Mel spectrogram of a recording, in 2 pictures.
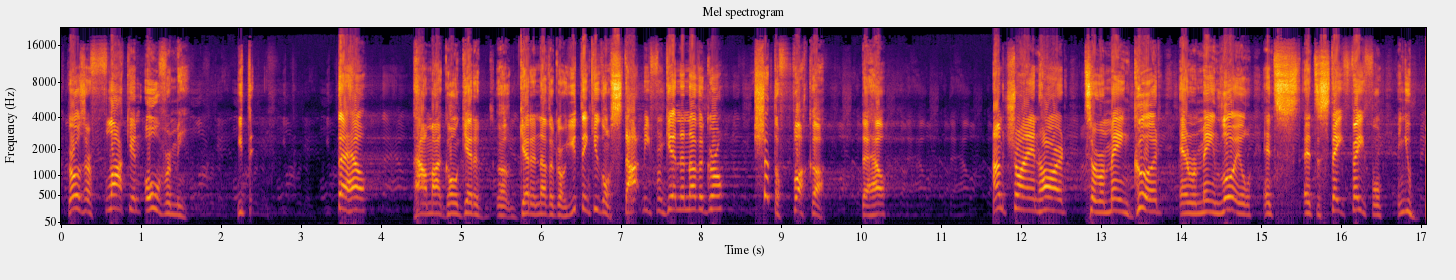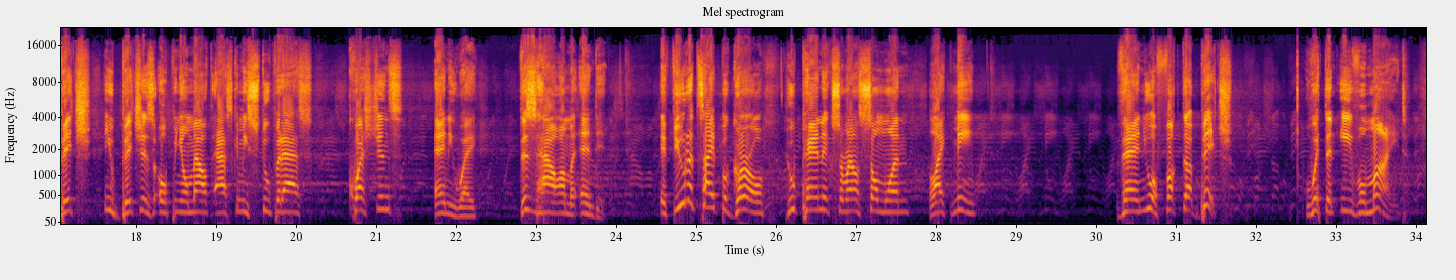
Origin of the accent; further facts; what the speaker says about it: United States; especially those ones who had natural hatred for Sydney because I'm an American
